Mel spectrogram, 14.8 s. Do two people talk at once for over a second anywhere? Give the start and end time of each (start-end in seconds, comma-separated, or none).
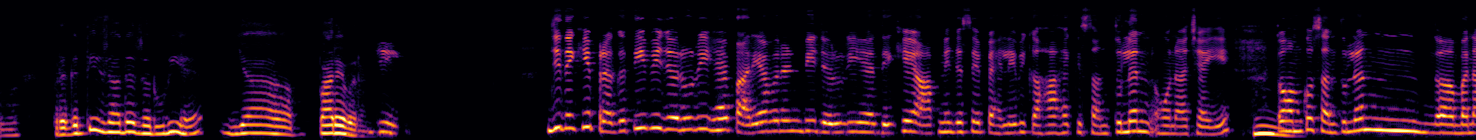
none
